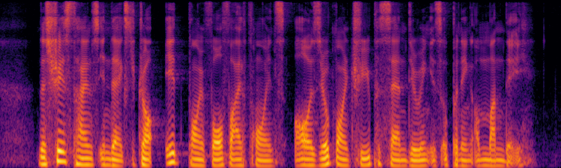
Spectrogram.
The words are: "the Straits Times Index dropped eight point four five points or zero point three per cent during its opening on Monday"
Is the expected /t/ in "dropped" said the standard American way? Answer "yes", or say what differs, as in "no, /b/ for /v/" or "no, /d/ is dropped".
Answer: no, /t/ is dropped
